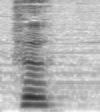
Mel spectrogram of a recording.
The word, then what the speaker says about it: ふ: 第三个假名 who 的发音比较特别，既不能读成呼吸的呼，也不能读成丈夫的夫。那么该怎么读呢？先做出 u 的口型，然后呼气并震动声带，hu hu。平假名 hu 和片假名 hu 都来源于汉字的不能的不。看一下单词，hu yu hu yu。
